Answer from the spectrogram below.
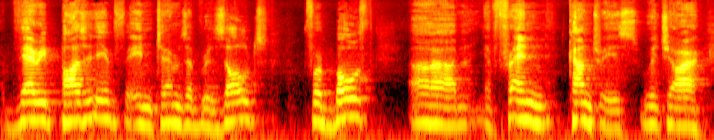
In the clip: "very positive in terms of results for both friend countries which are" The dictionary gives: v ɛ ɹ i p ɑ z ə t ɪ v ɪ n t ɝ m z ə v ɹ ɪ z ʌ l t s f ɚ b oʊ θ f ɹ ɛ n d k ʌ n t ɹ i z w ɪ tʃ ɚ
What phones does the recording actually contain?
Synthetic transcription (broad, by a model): v ɛ ɹ i p ɑ z ə t ɪ v ɪ n t ɝ m z ə v ɹ ɪ z ʌ l t s f ɚ b oʊ θ f ɹ ɛ n d k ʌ n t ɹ i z w ɪ tʃ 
